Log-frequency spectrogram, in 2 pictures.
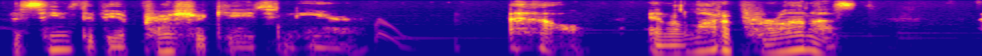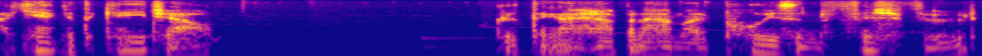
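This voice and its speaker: A man giving soft, half-whispered ASMR commentary on a game playthrough, murmuring to himself and reading text aloud in an unhurried way. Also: on the low side, lively intonation, breathy edge, lo-fi sound. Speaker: game streamer, video host.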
